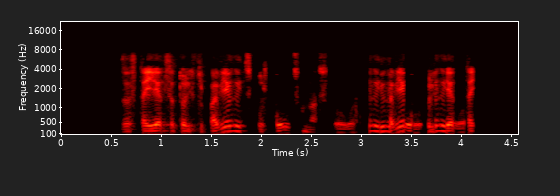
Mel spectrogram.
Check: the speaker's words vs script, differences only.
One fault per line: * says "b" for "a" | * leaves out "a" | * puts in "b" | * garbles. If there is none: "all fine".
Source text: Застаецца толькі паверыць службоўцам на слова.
* garbles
